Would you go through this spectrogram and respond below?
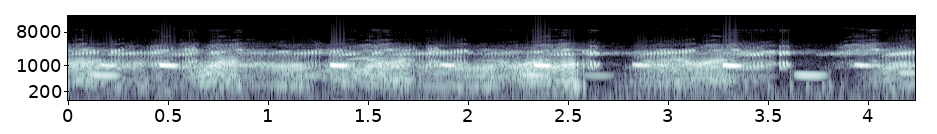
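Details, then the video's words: Crowded frog chorus: rapid rasping croaks and short clear tonal blips repeating, with a few brief dips in the calling before the voices swell again. "FROGS CROAKING"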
